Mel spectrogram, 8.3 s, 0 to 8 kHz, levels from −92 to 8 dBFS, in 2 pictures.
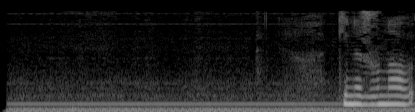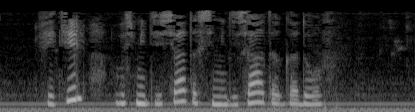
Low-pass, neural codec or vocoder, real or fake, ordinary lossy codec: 7.2 kHz; none; real; MP3, 24 kbps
